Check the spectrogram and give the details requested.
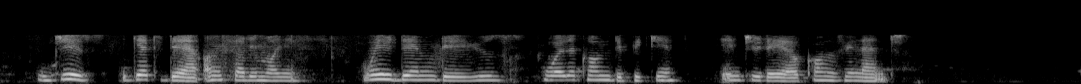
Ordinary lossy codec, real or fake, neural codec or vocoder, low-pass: AAC, 16 kbps; fake; codec, 16 kHz, 2 kbps, X-Codec, HuBERT features, trained on general audio; 7.2 kHz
